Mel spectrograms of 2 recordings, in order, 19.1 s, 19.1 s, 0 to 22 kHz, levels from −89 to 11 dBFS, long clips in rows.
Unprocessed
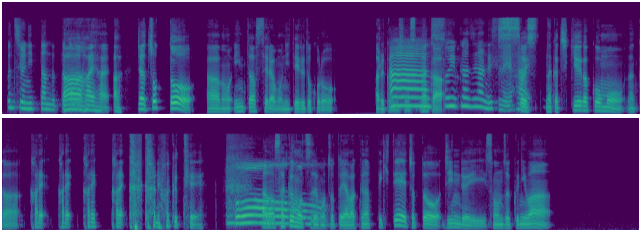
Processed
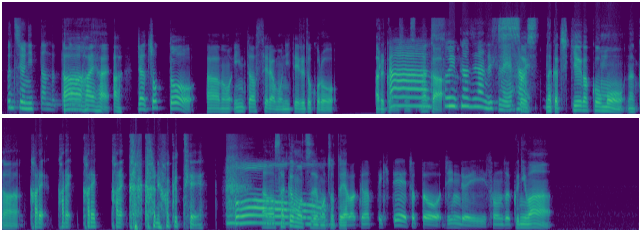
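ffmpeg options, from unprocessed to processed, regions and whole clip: -filter_complex "[0:a]asettb=1/sr,asplit=3[a][b][c];[a]atrim=end=0.474[d];[b]atrim=start=0.47:end=0.94,asetpts=PTS-STARTPTS,afade=t=in:d=0.004:c=qsin,afade=t=out:st=0.466:d=0.004:c=qsin,lowshelf=f=420:g=-11.5,acompressor=threshold=-48dB:ratio=1.5:attack=3.2:release=140:knee=1:detection=peak,bandreject=f=70.03:t=h:w=4,bandreject=f=140.06:t=h:w=4,bandreject=f=210.09:t=h:w=4,bandreject=f=280.12:t=h:w=4,bandreject=f=350.15:t=h:w=4,bandreject=f=420.18:t=h:w=4,bandreject=f=490.21:t=h:w=4,bandreject=f=560.24:t=h:w=4,bandreject=f=630.27:t=h:w=4,bandreject=f=700.3:t=h:w=4[e];[c]atrim=start=0.936[f];[d][e]acrossfade=d=0.004:c1=hsin:c2=qsin[g];[g][f]acrossfade=d=0.004:c1=qsin:c2=hsin,asettb=1/sr,asplit=3[h][i][j];[h]atrim=end=1.694[k];[i]atrim=start=1.69:end=4.46,asetpts=PTS-STARTPTS,afade=t=in:d=0.004:c=qsin,afade=t=out:st=2.766:d=0.004:c=qsin,lowpass=4.2k,acompressor=threshold=-29dB:ratio=2.5:attack=3.2:release=140:knee=1:detection=peak[l];[j]atrim=start=4.456[m];[k][l]acrossfade=d=0.004:c1=hsin:c2=qsin[n];[n][m]acrossfade=d=0.004:c1=qsin:c2=hsin,asettb=1/sr,asplit=3[o][p][q];[o]atrim=end=6.714[r];[p]atrim=start=6.71:end=12.36,asetpts=PTS-STARTPTS,afade=t=in:d=0.004:c=qsin,afade=t=out:st=5.646:d=0.004:c=qsin,aphaser=in_gain=1:out_gain=1:delay=1:decay=0.36:speed=1.2:type=sinusoidal,acrusher=bits=9:mode=log:mix=0:aa=0.000001[s];[q]atrim=start=12.356[t];[r][s]acrossfade=d=0.004:c1=hsin:c2=qsin[u];[u][t]acrossfade=d=0.004:c1=qsin:c2=hsin,asettb=1/sr,asplit=3[v][w][x];[v]atrim=end=14.744[y];[w]atrim=start=14.74:end=17.28,asetpts=PTS-STARTPTS,afade=t=in:d=0.004:c=qsin,afade=t=out:st=2.536:d=0.004:c=qsin,acompressor=threshold=-31dB:ratio=2:attack=3.2:release=140:knee=1:detection=peak,highpass=280,equalizer=f=290:t=q:w=4:g=-8,equalizer=f=450:t=q:w=4:g=8,equalizer=f=750:t=q:w=4:g=-9,equalizer=f=1.2k:t=q:w=4:g=9,equalizer=f=1.6k:t=q:w=4:g=-4,equalizer=f=2.4k:t=q:w=4:g=-5,lowpass=f=2.8k:w=0.5412,lowpass=f=2.8k:w=1.3066[z];[x]atrim=start=17.276[aa];[y][z]acrossfade=d=0.004:c1=hsin:c2=qsin[ab];[ab][aa]acrossfade=d=0.004:c1=qsin:c2=hsin,equalizer=f=1.3k:t=o:w=2.9:g=11.5,acompressor=threshold=-18dB:ratio=6"

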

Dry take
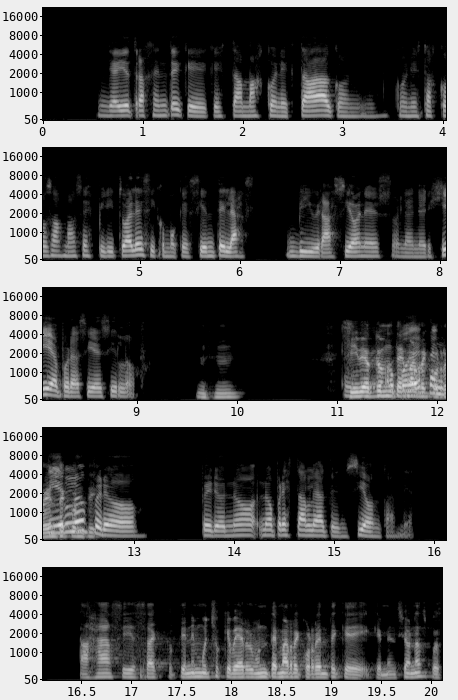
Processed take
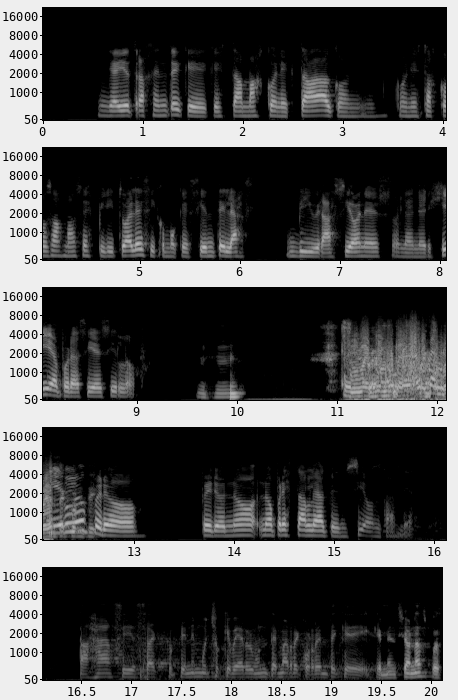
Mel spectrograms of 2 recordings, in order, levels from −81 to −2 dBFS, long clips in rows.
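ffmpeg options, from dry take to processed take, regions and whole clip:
-filter_complex "[0:a]asettb=1/sr,asplit=3[a][b][c];[a]atrim=end=9.944[d];[b]atrim=start=9.94:end=12.19,asetpts=PTS-STARTPTS,afade=t=in:d=0.004:c=qsin,afade=t=out:st=2.246:d=0.004:c=qsin,aeval=exprs='0.531*sin(PI/2*4.47*val(0)/0.531)':c=same,acontrast=50[e];[c]atrim=start=12.186[f];[d][e]acrossfade=d=0.004:c1=hsin:c2=qsin[g];[g][f]acrossfade=d=0.004:c1=qsin:c2=hsin,asettb=1/sr,asplit=3[h][i][j];[h]atrim=end=15.134[k];[i]atrim=start=15.13:end=19.49,asetpts=PTS-STARTPTS,afade=t=in:d=0.004:c=qsin,afade=t=out:st=4.356:d=0.004:c=qsin,acompressor=threshold=-36dB:ratio=6:attack=3.2:release=140:knee=1:detection=peak,asplit=5[l][m][n][o][p];[m]adelay=241,afreqshift=-72,volume=-23dB[q];[n]adelay=482,afreqshift=-144,volume=-28.4dB[r];[o]adelay=723,afreqshift=-216,volume=-33.7dB[s];[p]adelay=964,afreqshift=-288,volume=-39.1dB[t];[l][q][r][s][t]amix=inputs=5:normalize=0,atrim=end_sample=192276[u];[j]atrim=start=19.486[v];[k][u]acrossfade=d=0.004:c1=hsin:c2=qsin[w];[w][v]acrossfade=d=0.004:c1=qsin:c2=hsin,equalizer=f=140:t=o:w=2.3:g=-13.5,alimiter=limit=-18dB:level=0:latency=1:release=25,lowpass=4.9k,volume=-2dB"

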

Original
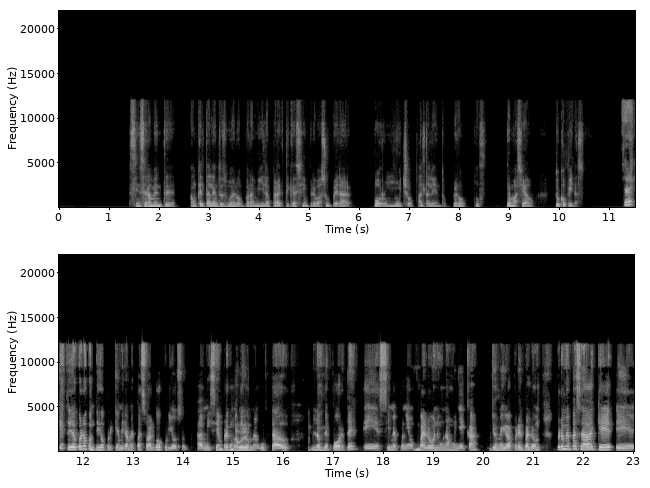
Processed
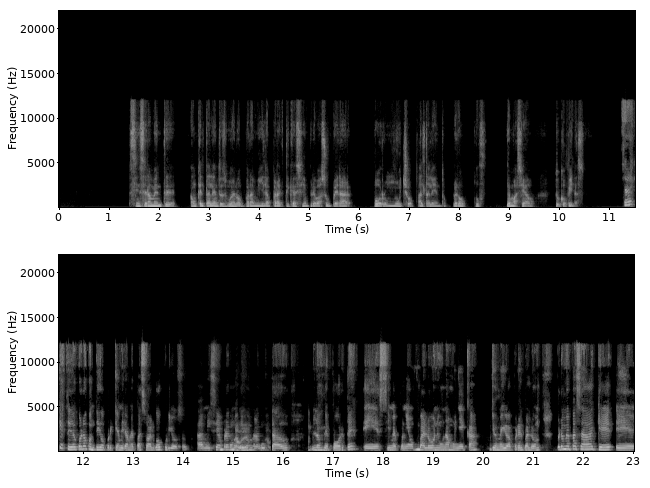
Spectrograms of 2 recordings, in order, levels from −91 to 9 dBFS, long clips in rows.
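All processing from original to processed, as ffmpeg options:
-filter_complex "[0:a]asettb=1/sr,asplit=3[a][b][c];[a]atrim=end=9.284[d];[b]atrim=start=9.28:end=10.13,asetpts=PTS-STARTPTS,afade=t=in:d=0.004:c=qsin,afade=t=out:st=0.846:d=0.004:c=qsin,acompressor=threshold=-33dB:ratio=2.5:attack=3.2:release=140:knee=1:detection=peak,asplit=2[e][f];[f]adelay=20,volume=-6dB[g];[e][g]amix=inputs=2:normalize=0,atrim=end_sample=37485[h];[c]atrim=start=10.126[i];[d][h]acrossfade=d=0.004:c1=hsin:c2=qsin[j];[j][i]acrossfade=d=0.004:c1=qsin:c2=hsin,asettb=1/sr,asplit=3[k][l][m];[k]atrim=end=13.734[n];[l]atrim=start=13.73:end=15.74,asetpts=PTS-STARTPTS,afade=t=in:d=0.004:c=qsin,afade=t=out:st=2.006:d=0.004:c=qsin,bass=f=250:g=-2,treble=f=4k:g=-12,flanger=delay=17:depth=4.4:speed=1.3,aecho=1:1:611:0.0944,atrim=end_sample=88641[o];[m]atrim=start=15.736[p];[n][o]acrossfade=d=0.004:c1=hsin:c2=qsin[q];[q][p]acrossfade=d=0.004:c1=qsin:c2=hsin,bandreject=f=2.1k:w=12,acrossover=split=320[r][s];[s]acompressor=threshold=-26dB:ratio=5[t];[r][t]amix=inputs=2:normalize=0"

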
